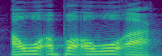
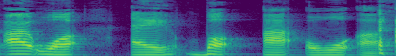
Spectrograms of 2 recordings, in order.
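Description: First: Run-together mock Cockney, amused; jokey, fluent Cockney accent. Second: "bottle of water" slowly, broken into Cockney syllables; mock slow, sounded-out Cockney, t's missing in "bottle" and "water"; spelt-out Cockney. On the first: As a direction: rattle it off with Cockney glottal t's. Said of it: "like a Cockney or something accent". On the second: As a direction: read out Cockney phonetics haltingly. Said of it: "spell out what it would sound like".

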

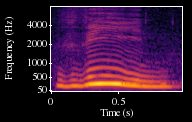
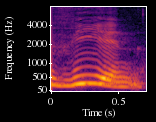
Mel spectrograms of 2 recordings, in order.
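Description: First: Wien as one long I, vin, no E; correct pronunciation. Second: Wien said as vi-en, E heard; wrong pronunciation. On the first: Shown as a demonstration. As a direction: stretch Wien into a single long I. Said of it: "Não, não, não". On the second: Retold or imitated. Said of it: "Tem muita gente que fala até hoje".

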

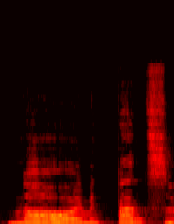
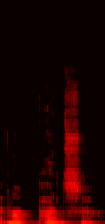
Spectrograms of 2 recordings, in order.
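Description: First: Loud, high protest, with "pants" pitched up; emphatic upward correction. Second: "pantsu" dropped back down, falling; lowerish tone. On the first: Acted. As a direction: correct them loudly, lifting "pants" high. Acting out a correction with upward intonation. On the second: Shown as a demonstration. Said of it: "lowerish tone, it means underwear".

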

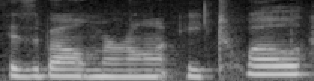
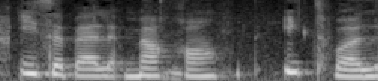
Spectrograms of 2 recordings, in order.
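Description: First: Said in the usual way. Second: Brand name in a French accent. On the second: Shown as a demonstration. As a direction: say it the French way, with a Canadian French tinge. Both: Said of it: "if you want a French accent".

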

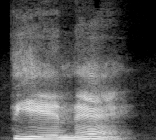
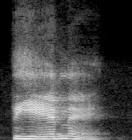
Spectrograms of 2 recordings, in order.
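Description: The two takes are said the same way.

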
